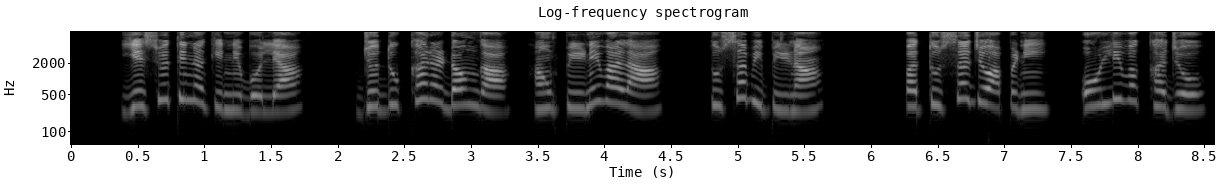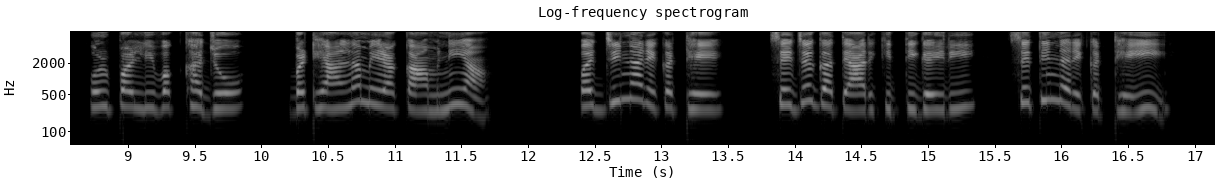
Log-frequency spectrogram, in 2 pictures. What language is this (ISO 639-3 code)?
mjl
